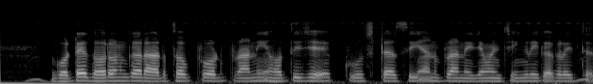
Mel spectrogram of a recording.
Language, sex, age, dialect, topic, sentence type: Bengali, male, 25-30, Western, agriculture, statement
